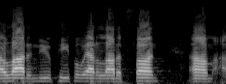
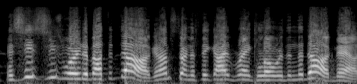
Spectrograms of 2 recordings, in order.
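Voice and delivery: ordinary delivery

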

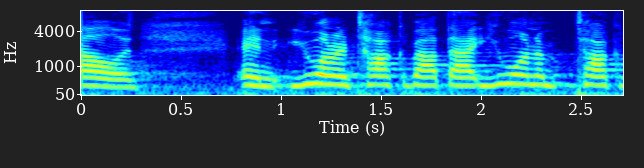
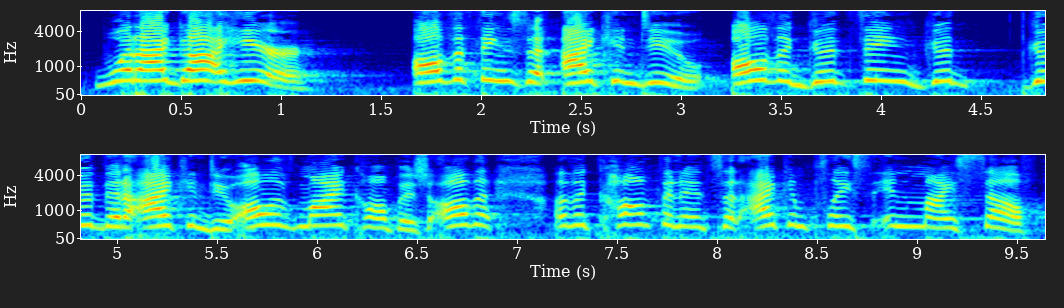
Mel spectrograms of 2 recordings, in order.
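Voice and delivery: raised and loud, preaching hard; Paul, passionate; 6 semitones higher, 7 dB louder than usual. Retold or imitated. Paul declaring his accomplishments worthless, loud and high. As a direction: proclaim it with full force. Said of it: "So Paul is saying".

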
